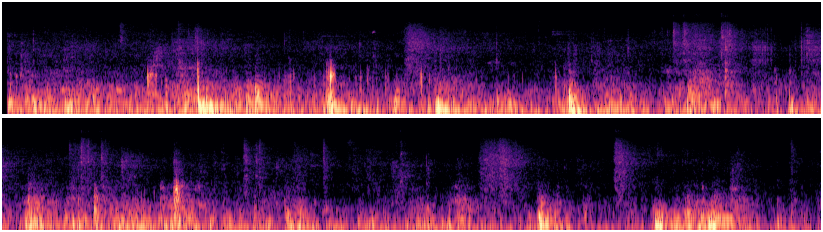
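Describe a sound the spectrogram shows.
A concert band plays in a large echoing hall.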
